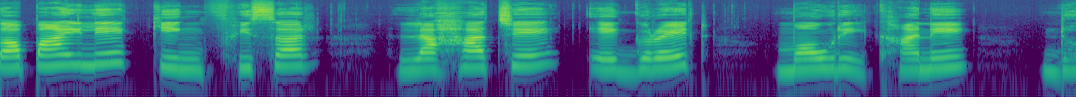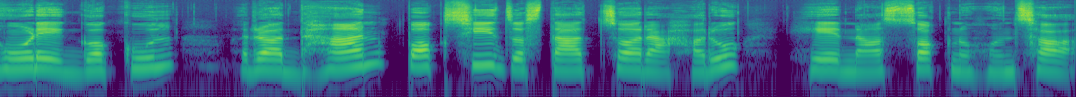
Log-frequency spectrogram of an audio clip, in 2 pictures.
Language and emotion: Nepali, neutral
